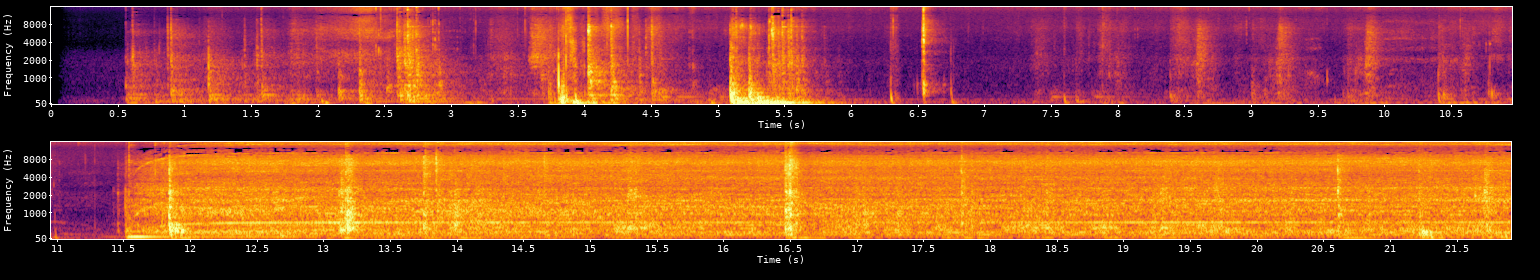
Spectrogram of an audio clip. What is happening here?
I plugged the vaccum cleaner beforerhand and went to get one the missing heads used for the corners , the recording is basically me opening the door switching the light and waking to turn on the vaccume cleaner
